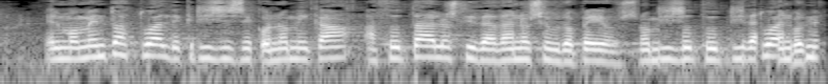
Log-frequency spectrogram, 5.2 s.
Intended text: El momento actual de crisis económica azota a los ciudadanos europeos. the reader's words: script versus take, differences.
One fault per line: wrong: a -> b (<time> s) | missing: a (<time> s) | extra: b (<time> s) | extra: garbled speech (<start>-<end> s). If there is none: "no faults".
extra: garbled speech (4.0-5.1 s)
